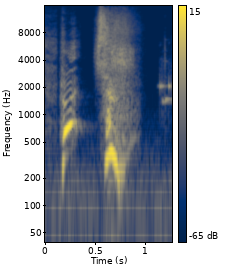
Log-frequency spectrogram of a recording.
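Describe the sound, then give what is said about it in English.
A single sneeze: a short rising "ah" intake followed by a loud, breathy "choo" burst, then a faint brief high-pitched noise as it fades. “Gesundheit.”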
